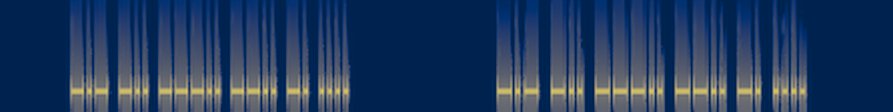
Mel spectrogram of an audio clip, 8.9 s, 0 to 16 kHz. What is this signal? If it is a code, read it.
Morse code, heard as a keyed tone, about 28 wpm, 700 Hz. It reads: KD8ZNH KD8ZNH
